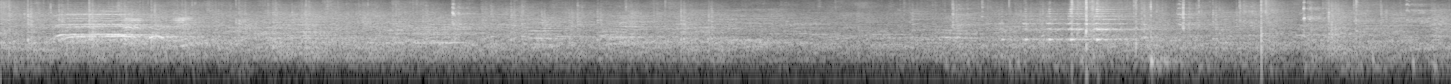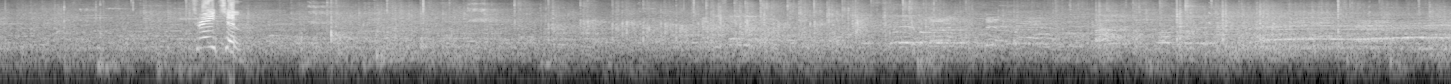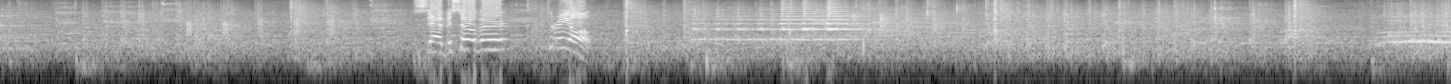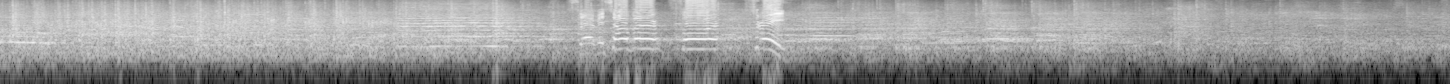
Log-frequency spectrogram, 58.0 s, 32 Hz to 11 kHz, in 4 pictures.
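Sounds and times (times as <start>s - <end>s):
murmur of crowd voices: 0.0s - 58.0s
shoes squeaking on court floor: 4.4s - 4.9s, 9.5s - 19.7s, 29.0s - 31.1s, 32.1s - 33.1s, 34.1s - 42.3s
rackets striking shuttlecock: 10.1s - 11.8s, 35.2s - 40.4s.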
